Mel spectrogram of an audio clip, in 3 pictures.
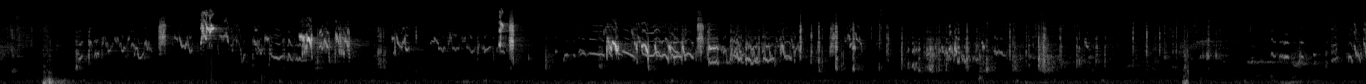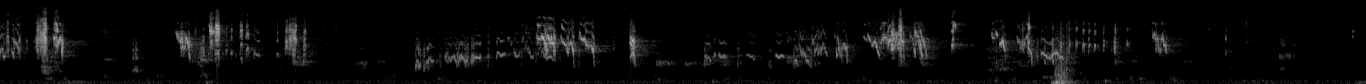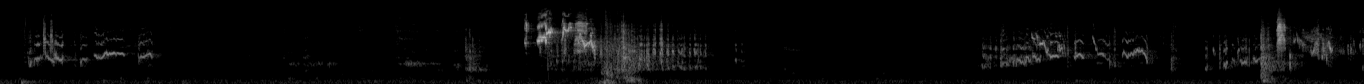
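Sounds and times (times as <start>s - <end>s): budgerigars chirping: 0.8s - 26.1s, 27.6s - 28.9s, 32.6s - 34.5s, 37.1s - 40.9s.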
